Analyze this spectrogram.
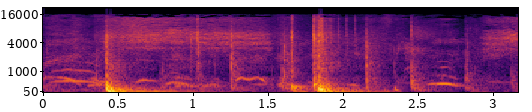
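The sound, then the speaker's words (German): Two heavy door thuds land about a second and a half apart, deep and booming, while voices talk in the background between them. “Da, die Tür.”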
